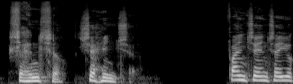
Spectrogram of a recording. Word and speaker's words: Shahansha: thanks yes sir shensha it is to be pronounced as shensha shensha shahinsha fan chance are you comfortable in english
